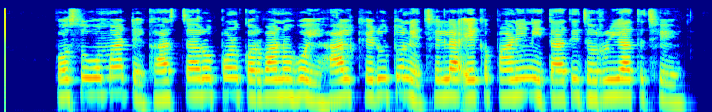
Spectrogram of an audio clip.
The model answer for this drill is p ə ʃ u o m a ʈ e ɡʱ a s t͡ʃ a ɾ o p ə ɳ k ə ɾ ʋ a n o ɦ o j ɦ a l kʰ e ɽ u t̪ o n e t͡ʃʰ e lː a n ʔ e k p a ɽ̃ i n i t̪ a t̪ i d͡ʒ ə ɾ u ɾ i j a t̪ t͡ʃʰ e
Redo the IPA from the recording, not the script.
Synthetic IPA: p ə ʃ u o m a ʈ e ɡʱ a s t͡ʃ a ɾ o p ə ɳ k ə ɾ ʋ a n o ɦ o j ɦ a l kʰ e ɽ u t̪ o n e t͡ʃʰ e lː a ʔ e k p a ɽ̃ i n i t̪ a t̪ i d͡ʒ ə ɾ u ɾ i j a t̪ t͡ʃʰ e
